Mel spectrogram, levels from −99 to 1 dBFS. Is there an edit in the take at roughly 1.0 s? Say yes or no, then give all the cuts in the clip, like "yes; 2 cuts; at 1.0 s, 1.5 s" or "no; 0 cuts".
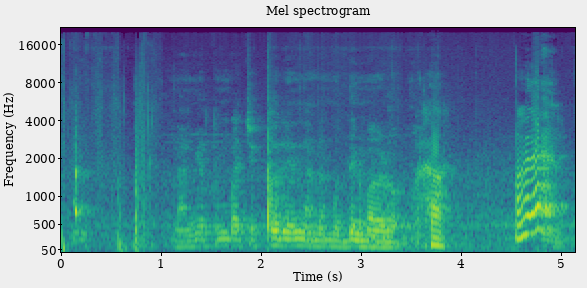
yes; 1 cut; at 1.0 s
